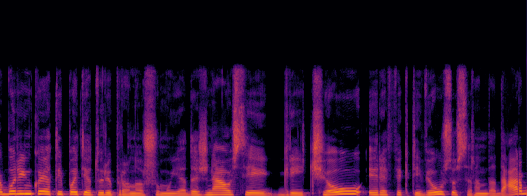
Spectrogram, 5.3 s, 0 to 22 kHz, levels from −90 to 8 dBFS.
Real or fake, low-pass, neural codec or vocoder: real; 14.4 kHz; none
